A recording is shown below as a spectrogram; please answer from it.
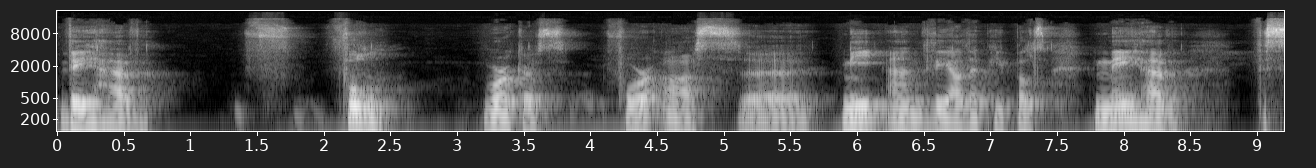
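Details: Aphasia after stroke in an adult man in rehabilitation with therapists; speech like a two-year-old's on waking after the stroke; trouble finding names and words.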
